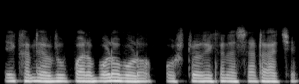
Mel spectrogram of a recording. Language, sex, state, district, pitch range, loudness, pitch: Bengali, male, West Bengal, Jhargram, 140-150 Hz, -16 LUFS, 145 Hz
